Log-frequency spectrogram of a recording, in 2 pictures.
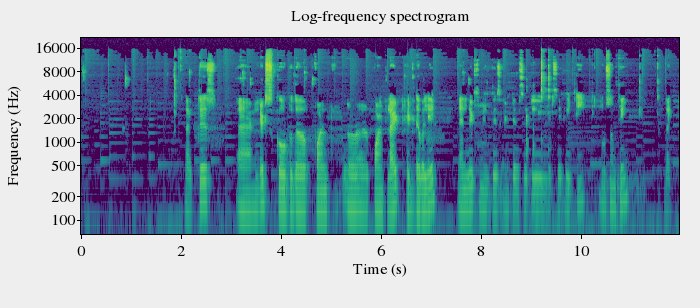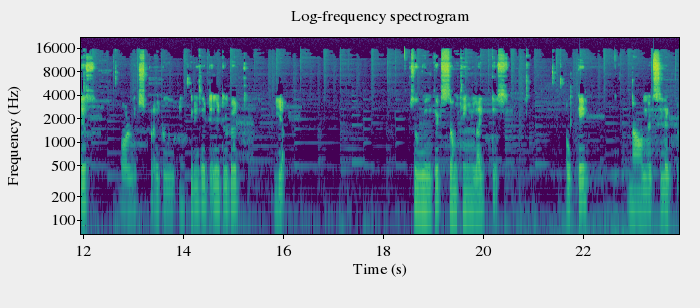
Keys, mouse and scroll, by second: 0.0-1.3 drag, 1.3 space, 2.1 click, 6.5 typing, 7.6 click, 9.1 Return, 9.8 space, 12.6-14.1 drag, 14.1 space, 20.6 space, 21.3 click, 21.8 u.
